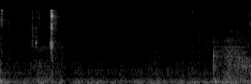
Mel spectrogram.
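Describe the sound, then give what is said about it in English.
A lighter clicks once, sharp, followed by quiet fumbling and a soft rushing hiss near the end as the flame catches to light a joint. No one speaks. “You want to start up that joint? Yeah. Yeah, please.”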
